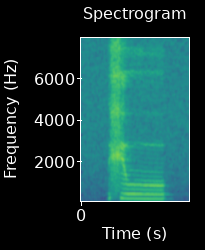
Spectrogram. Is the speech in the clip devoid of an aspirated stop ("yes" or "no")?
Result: yes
